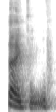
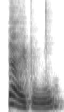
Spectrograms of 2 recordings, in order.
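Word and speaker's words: 逮捕: So, how do we pronounce this? 逮捕, fourth tone here. And 逮住, third tone. 逮捕, fourth tone.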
